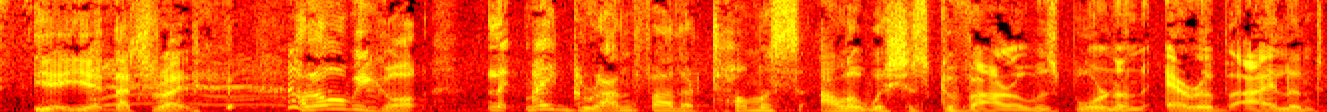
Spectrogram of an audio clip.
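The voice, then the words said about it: Irish accent. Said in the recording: “with that accent ... you're very Irish”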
